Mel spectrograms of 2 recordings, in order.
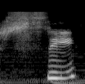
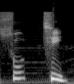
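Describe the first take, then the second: First: The middle consonant is a soft 'sh' sound. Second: The middle consonant is a 'ch' sound. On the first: "nosotros no decimos" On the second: "sino que decimos"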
